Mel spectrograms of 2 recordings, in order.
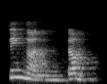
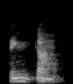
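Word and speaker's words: तिङन्तम्: You don't pronounce a gakara in between. There is no ga. It is just a tingantam. You produce the nasal sound for na and then go on to pronouncing nakara.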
